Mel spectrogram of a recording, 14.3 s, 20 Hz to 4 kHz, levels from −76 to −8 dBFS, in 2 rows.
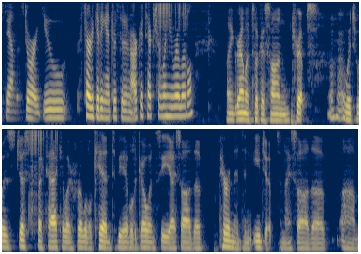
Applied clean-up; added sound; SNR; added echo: classical method log-MMSE.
